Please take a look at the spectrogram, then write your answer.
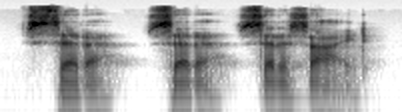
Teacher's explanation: you hear the T changed to a fast D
